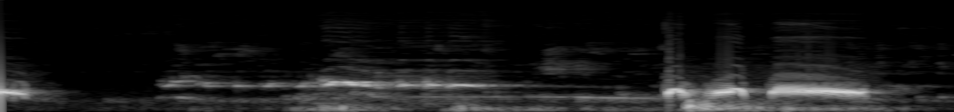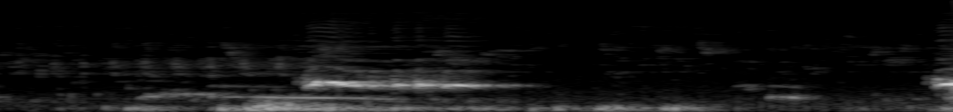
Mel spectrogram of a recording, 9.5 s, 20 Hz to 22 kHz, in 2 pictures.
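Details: Spotted dove, a local kuk 3 bird in breeding condition, giving a short cluster of loud coos in the middle, framed by softer wavering whistles and low rumbling background noise.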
